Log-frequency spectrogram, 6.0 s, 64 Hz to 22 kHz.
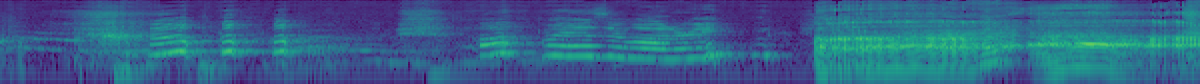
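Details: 7-year-old child deliberately burping: laughter and voices, then a long, loud, voiced belch lasting about two seconds.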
